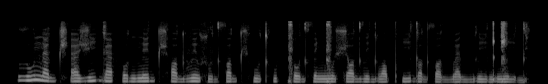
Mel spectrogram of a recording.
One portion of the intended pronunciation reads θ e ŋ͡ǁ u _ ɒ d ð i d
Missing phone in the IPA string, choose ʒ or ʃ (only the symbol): ʃ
